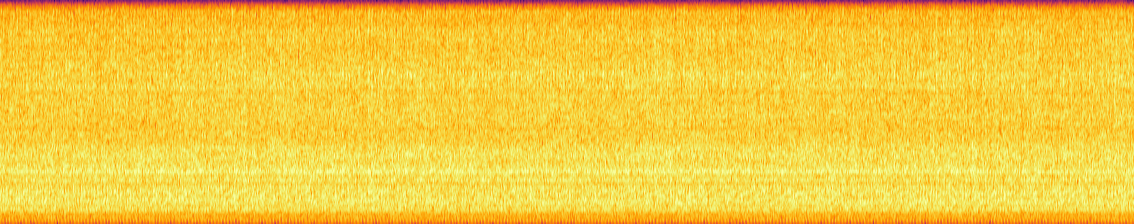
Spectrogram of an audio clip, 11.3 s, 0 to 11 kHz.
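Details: Westinghouse WH7000EC 7000 W electric-start generator with plugged spark arrestor removed from exhaust. Steady, even drone, constant pitch, no misses, surges or knocks; normal running.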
